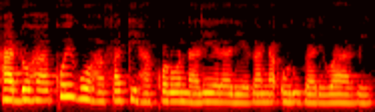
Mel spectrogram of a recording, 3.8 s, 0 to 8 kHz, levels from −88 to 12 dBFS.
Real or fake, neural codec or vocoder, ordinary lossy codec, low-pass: real; none; none; none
